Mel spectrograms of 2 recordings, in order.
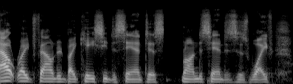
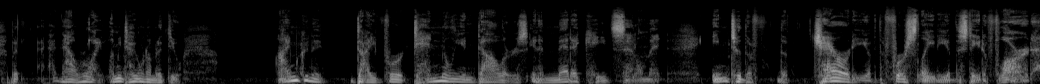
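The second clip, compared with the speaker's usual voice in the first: low, hushed, secretive whisper; 4 semitones lower, 7 dB quieter than usual. Demonstrating a whisper test with a suspicious example: whispering. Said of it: "we whisper something".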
